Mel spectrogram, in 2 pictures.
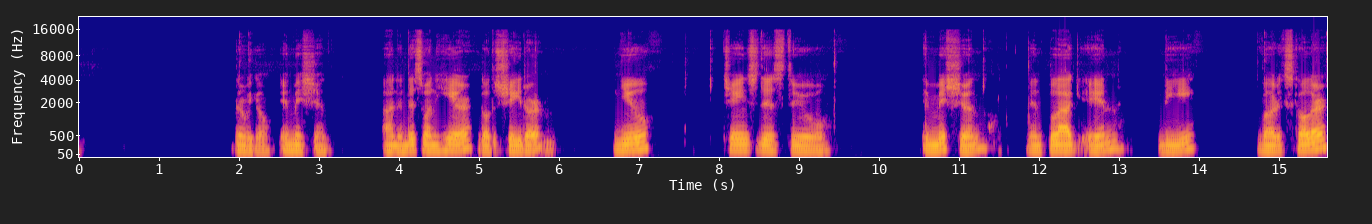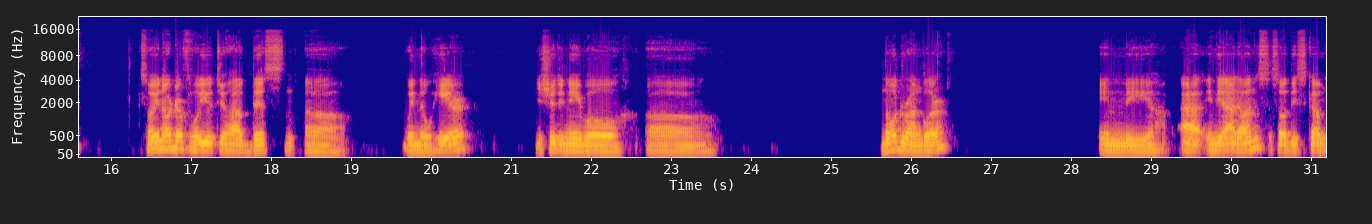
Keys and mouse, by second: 3.9 right click, 5.3 click, 6.6 click, 7.4 middle click, 8.3 right click, 8.6 shift+s, 11.0 middle click, 11.4 shift+a, 16.2 shift+a.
